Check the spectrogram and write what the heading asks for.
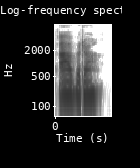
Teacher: Que s'escriu arbre, però la primera R no es pronuncia.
